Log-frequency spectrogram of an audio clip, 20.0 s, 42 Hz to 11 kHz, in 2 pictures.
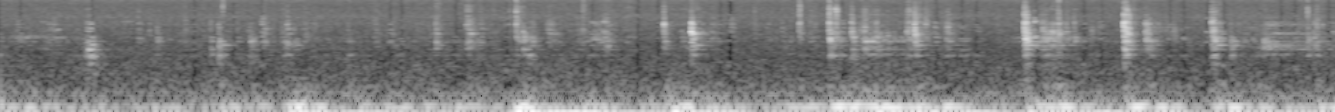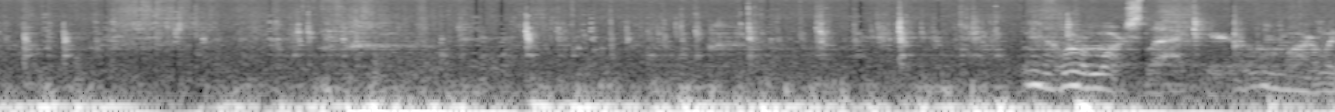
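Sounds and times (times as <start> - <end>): low rumble: 9.4 - 20.0.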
